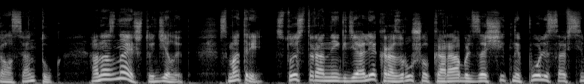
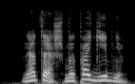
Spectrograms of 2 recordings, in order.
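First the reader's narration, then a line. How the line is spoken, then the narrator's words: Calm remark. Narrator (Russian): спокойно заметил Семен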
